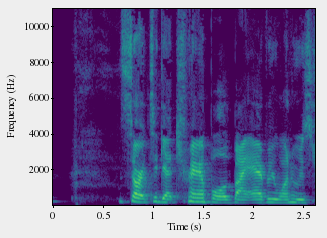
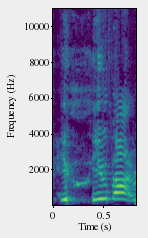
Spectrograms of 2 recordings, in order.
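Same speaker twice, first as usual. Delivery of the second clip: high, loud, laughing stammer; helpless laughter breaking up the words; cracking up; 10 semitones higher, 7 dB louder than usual. Real, not acted. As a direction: stumble over the words while laughing hard. Cracking up over the date mix-up.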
